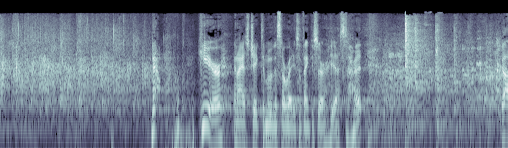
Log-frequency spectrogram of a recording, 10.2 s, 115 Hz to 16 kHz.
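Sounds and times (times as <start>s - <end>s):
audience applause after a contest round: 0.0s - 3.3s
speech: 3.0s - 7.8s
laughter: 6.9s - 10.1s.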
